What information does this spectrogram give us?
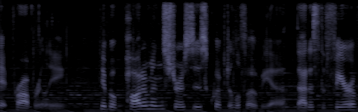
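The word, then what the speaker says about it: hippopotomonstrosesquippedaliophobia: Hippopotamonstrosis quiptilophobia.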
